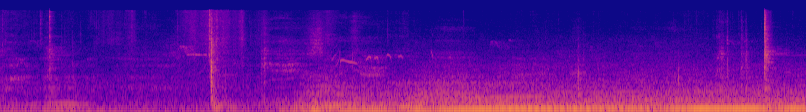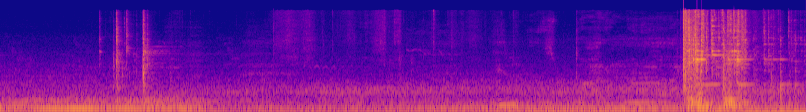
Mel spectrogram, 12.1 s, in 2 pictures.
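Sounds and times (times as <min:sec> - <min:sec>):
vehicle engine humming: 0:00.0 - 0:12.0
metal pliers clicking on springs: 0:06.8 - 0:07.4.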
